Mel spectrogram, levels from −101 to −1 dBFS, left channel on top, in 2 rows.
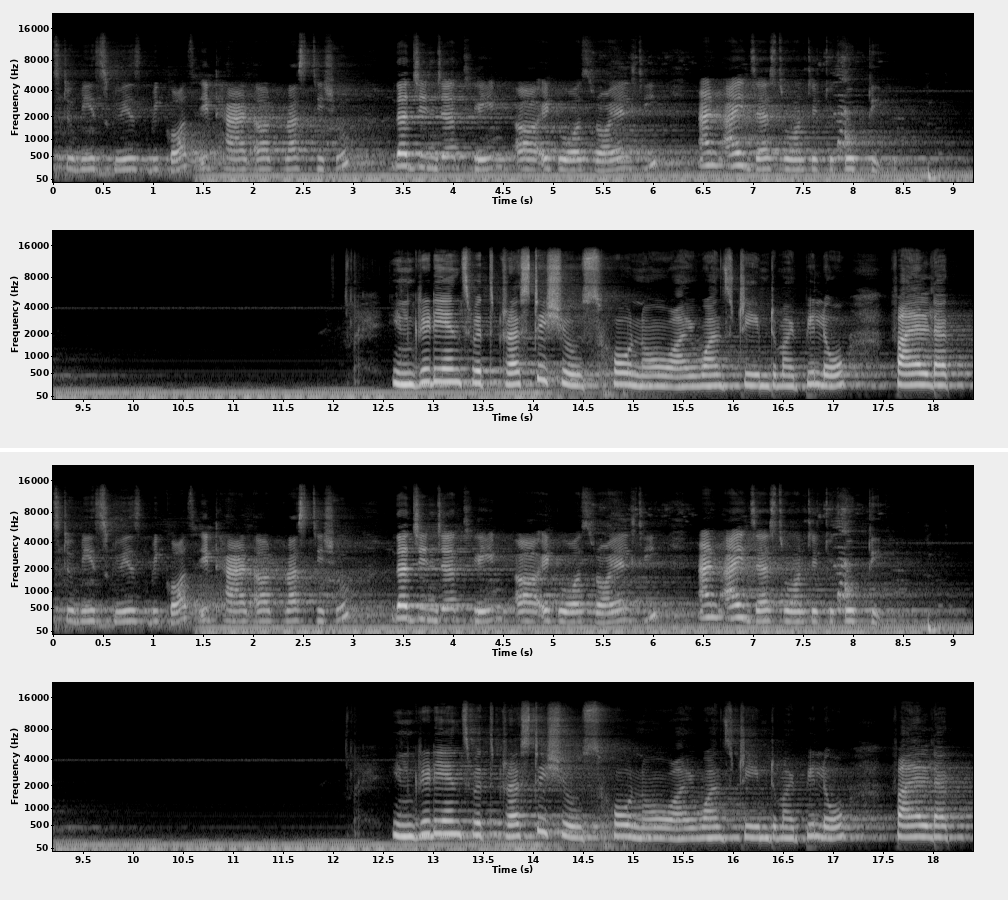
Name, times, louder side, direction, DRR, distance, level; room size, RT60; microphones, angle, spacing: voice 1, 0.0-3.0 3.4-6.1 6.4-8.3, right 1 dB, 15° right, 10 dB, 0.8 m, -35 dB
sound 1, 1.4-14.1, equal, 5° left, 7.8 m, -44 dB
voice 2, 12.6-17.2 17.6-18.2, left 3 dB, 45° left, 15 dB, 0.7 m, -31 dB
30.0 x 20.0 x 9.6 m, 2.8 s
head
